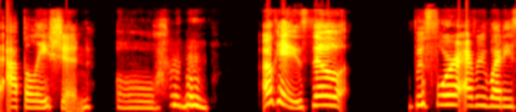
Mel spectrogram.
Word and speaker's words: Appalachian: I've heard other people pronounce it different, but we're going to be saying Appalachian.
